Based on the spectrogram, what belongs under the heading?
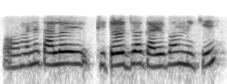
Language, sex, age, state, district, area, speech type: Assamese, female, 30-45, Assam, Morigaon, rural, conversation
